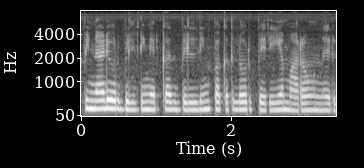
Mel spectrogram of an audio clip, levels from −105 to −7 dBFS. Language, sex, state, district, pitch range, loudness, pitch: Tamil, female, Tamil Nadu, Nilgiris, 205-220 Hz, -17 LUFS, 210 Hz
